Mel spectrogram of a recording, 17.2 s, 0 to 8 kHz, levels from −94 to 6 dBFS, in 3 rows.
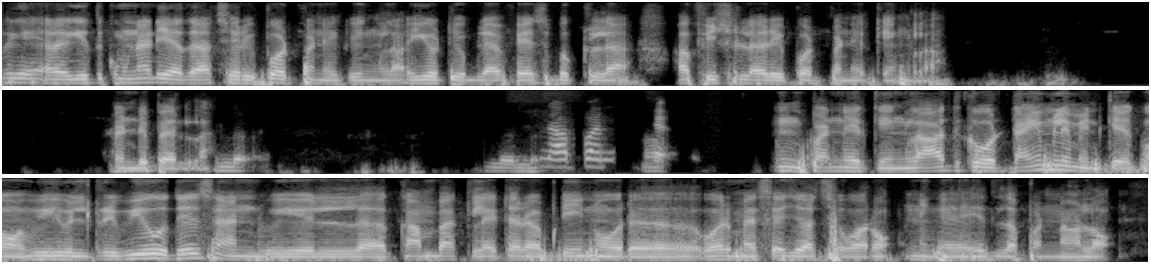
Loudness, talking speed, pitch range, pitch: -20 LUFS, 125 wpm, 105-130 Hz, 115 Hz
